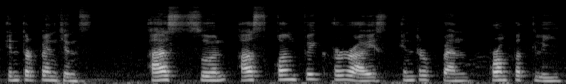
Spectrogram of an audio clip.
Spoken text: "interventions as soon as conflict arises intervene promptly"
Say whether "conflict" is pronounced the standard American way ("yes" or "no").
no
